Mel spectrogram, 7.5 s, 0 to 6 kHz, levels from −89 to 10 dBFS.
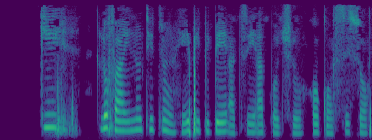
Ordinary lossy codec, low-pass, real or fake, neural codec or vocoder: MP3, 24 kbps; 5.4 kHz; fake; codec, 16 kHz, 6 kbps, DAC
